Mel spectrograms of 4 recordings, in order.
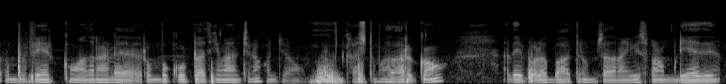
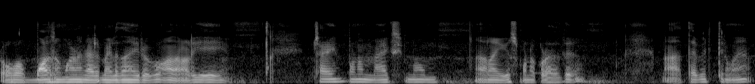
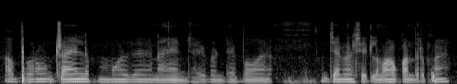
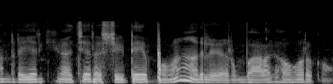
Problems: none marked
